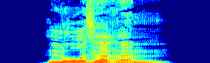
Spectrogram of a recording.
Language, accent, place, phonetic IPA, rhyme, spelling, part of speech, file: German, Germany, Berlin, [ˈloːzəʁəm], -oːzəʁəm, loserem, adjective, De-loserem.ogg
- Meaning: strong dative masculine/neuter singular comparative degree of lose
